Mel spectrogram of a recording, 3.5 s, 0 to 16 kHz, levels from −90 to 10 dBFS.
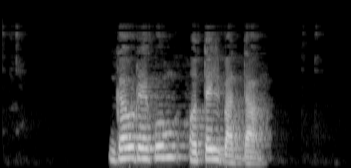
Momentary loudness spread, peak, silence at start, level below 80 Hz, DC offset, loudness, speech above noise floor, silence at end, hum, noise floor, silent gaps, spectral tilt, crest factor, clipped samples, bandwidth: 9 LU; 0 dBFS; 1.1 s; -66 dBFS; under 0.1%; -14 LUFS; 71 dB; 0.85 s; none; -84 dBFS; none; -7 dB/octave; 16 dB; under 0.1%; 7.8 kHz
